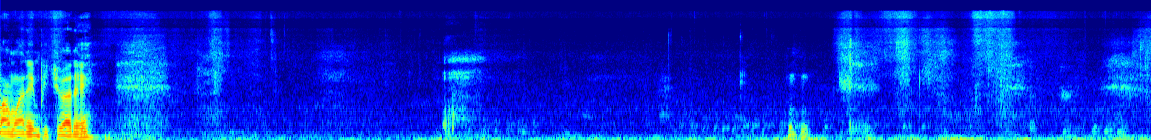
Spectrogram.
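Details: Newborn male goat kid, named Urechila, first kid born on a homestead, delivered at night to the first-time mother goat Măriuca, an Anglo and Carpathian cross. A loud, wavering bleat opens the recording, followed by quiet sniffs, shuffling and a person talking.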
